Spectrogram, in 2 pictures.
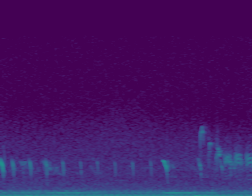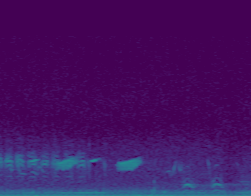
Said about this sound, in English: Here come some wild birds. Wild bird. Wild bird in flight. It's going towards the main flock.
